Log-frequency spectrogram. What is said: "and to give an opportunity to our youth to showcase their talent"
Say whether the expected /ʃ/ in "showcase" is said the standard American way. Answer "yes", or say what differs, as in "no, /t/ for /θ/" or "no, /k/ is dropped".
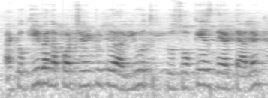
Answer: no, /s/ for /ʃ/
